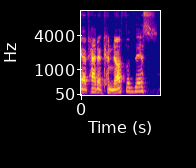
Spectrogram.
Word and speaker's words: Kanouff: The pronunciation of your last name is up for debate. So how would you prefer it be pronounced? Because one of them is your German ancestry and the other one is... I would say Kanouff.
